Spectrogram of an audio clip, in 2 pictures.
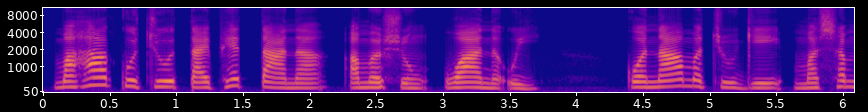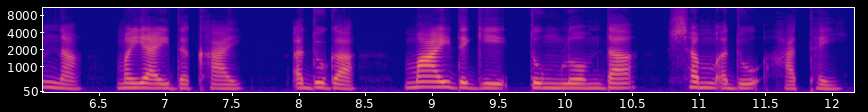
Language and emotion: Manipuri, neutral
